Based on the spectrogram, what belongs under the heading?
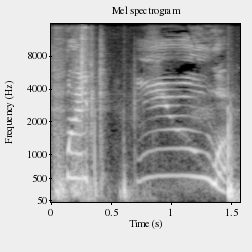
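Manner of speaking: high, loud frustrated yell; yelling at a carpet stain; angry yell. Real, not acted. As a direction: snap at the stubborn stain. Yelling at stubborn spot.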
